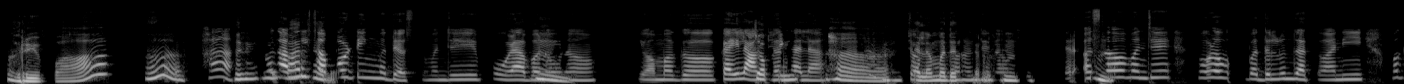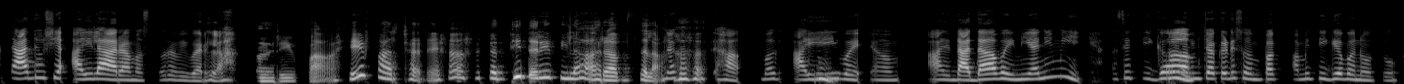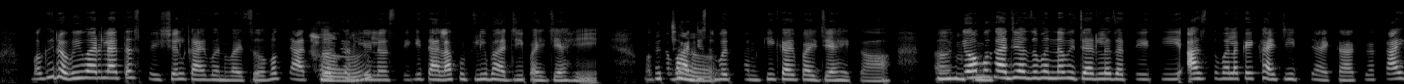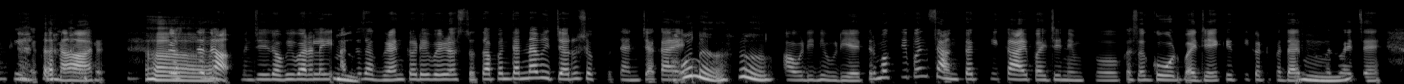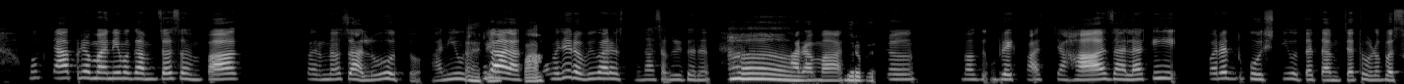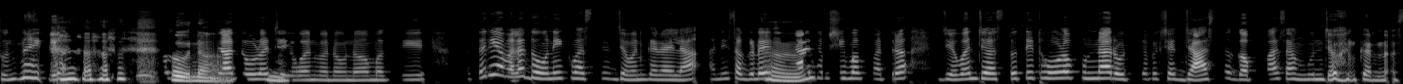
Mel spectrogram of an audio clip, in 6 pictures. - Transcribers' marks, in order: surprised: "अरे वाह!"; other background noise; distorted speech; chuckle; laughing while speaking: "हे फार छान आहे"; static; in English: "चॉपिंग"; in English: "चॉपिंग"; laughing while speaking: "रविवारला"; chuckle; chuckle; tapping; laughing while speaking: "उशिरा"; chuckle; laughing while speaking: "नाही का?"; laughing while speaking: "जेवण करणं असतं"
- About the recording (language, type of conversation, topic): Marathi, podcast, घरात सगळे मिळून जेवण बनवण्याची तुमच्याकडे काय पद्धत आहे?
